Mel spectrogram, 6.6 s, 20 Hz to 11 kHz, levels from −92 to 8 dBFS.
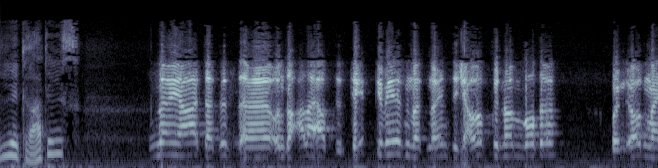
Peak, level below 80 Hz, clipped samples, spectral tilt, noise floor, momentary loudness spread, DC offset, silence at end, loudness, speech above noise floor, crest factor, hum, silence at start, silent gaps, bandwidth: -4 dBFS; -62 dBFS; under 0.1%; -2.5 dB/octave; -62 dBFS; 16 LU; under 0.1%; 0 s; -20 LUFS; 40 dB; 18 dB; none; 0 s; none; 8 kHz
